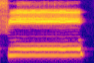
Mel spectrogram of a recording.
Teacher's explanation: فا کے ساتھ یا مدہ ہے، اس کو بھی ہم ایک الف کی مقدار لمبا کریں گے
